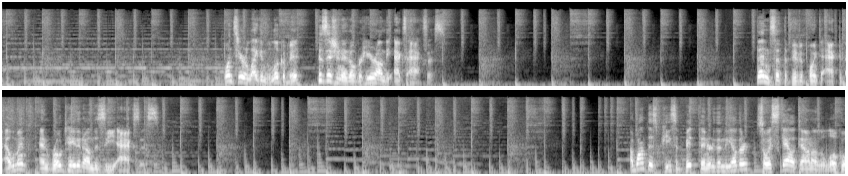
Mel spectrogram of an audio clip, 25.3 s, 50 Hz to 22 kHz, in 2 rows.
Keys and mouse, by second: 0.2 Tab, 1.5-2.2 middle drag, 2.2 click, 2.4 middle click, 3.0 KP_7, 3.1 click, 3.2-7.6 middle drag, 4.5 g, 8.6-9.1 shift+middle drag, 11.4-20.7 drag, 13.6 r, 15.9 r, 18.1 r, 20.8-23.6 middle drag, 23.1 s.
